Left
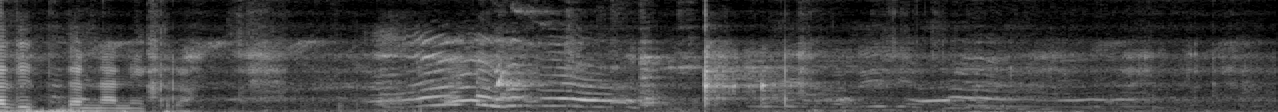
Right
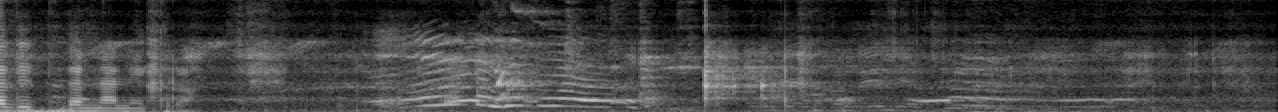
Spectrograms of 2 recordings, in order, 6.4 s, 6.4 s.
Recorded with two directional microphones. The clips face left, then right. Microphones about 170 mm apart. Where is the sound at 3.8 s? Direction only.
40° left (ahead or behind).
